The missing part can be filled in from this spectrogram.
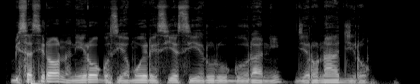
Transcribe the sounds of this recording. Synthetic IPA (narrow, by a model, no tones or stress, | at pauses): bisasiɾaɔnaniːɾɔɡɔsiamweɾesjesieɾuɾuɡoɾanid͡ʒeɾonad͡ʒiɾo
